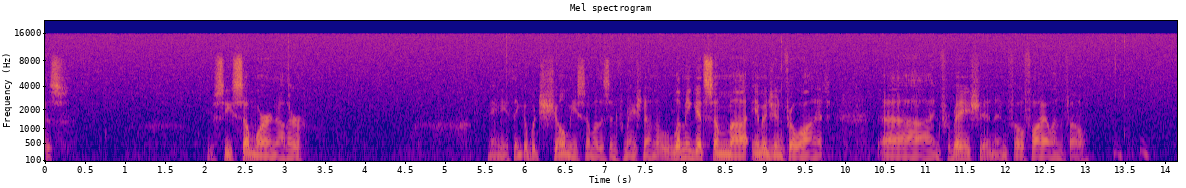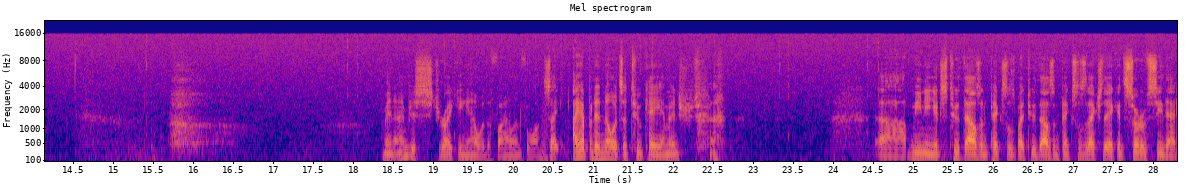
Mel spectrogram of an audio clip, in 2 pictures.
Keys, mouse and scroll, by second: 0.3-1.5 scroll down 3, 3.0 click, 3.8 middle click, 4.3 scroll down 2, 4.8 scroll up 2, 14.3-15.5 drag.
